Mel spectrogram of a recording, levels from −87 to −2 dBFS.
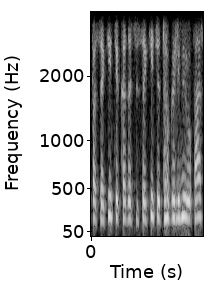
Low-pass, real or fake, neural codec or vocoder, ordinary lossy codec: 3.6 kHz; real; none; Opus, 64 kbps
